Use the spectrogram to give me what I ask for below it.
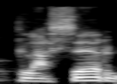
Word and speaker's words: Placer: podcast today I'm very happy to have Eduardo pler joining us Eduardo welcome Michael that pronunciation was extraordinary it's Exquisite it's so rare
